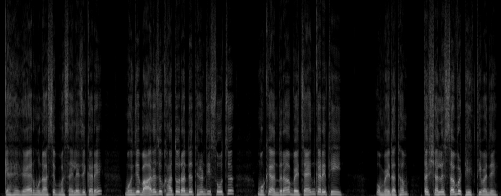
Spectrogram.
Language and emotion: Sindhi, fearful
